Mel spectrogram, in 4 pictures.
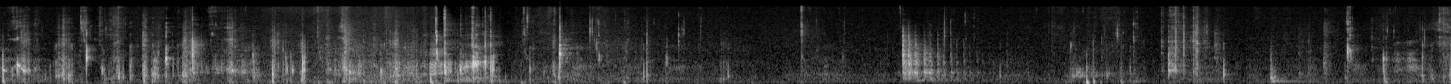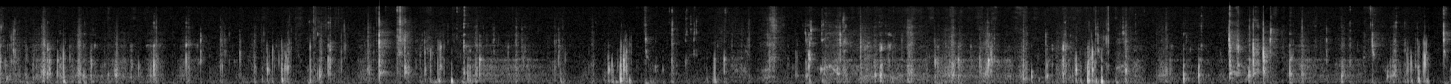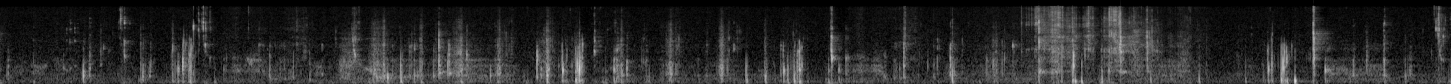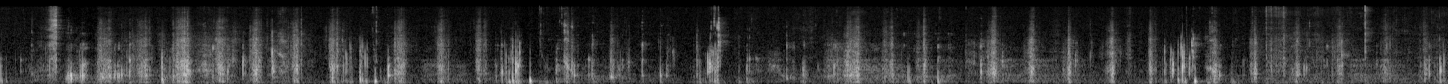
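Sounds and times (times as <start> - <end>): biting and chewing: 0.0 - 7.4, 13.1 - 58.0.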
